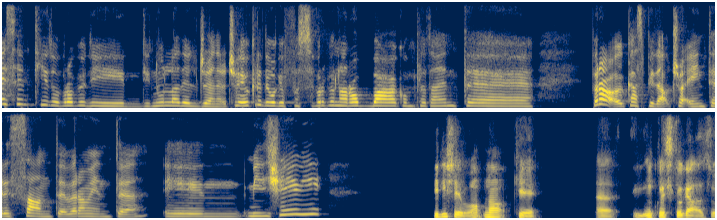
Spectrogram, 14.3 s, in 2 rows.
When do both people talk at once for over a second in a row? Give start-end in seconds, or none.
none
